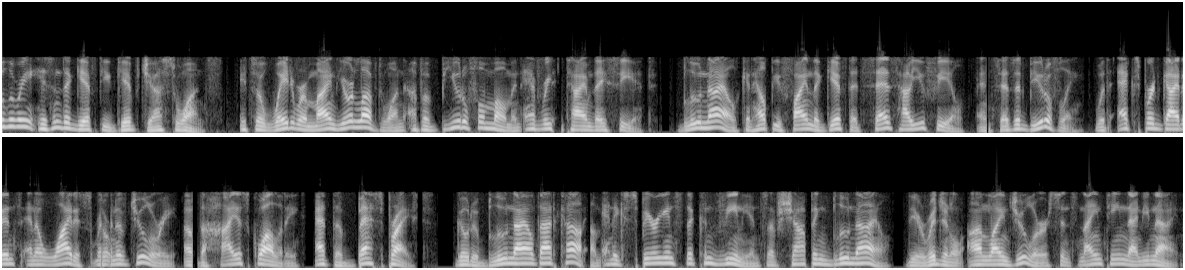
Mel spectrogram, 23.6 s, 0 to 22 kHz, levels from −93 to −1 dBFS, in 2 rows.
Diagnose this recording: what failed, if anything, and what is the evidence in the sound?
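Chunks out of order, at the buffer or network stage: a 100 ms block of speech was delivered late and played after the blocks that should have followed it. From 5.2 to 5.6 s the late block lands three blocks past its place, and at 12.7 to 12.9 s (just before "of jewelry") and 17.6 to 17.8 s (just before "and experience the convenience") it lands one block late. Nothing goes missing, but each spot sounds jumbled, with hard joins.

Packet loss filled with silence, at the network stage: lost packets were replaced with digital silence, so the speech drops out abruptly with hard edges. There is a 30 ms hole at 9.84 s, a 60 ms hole at 13.71 to 13.77 s right after "of jewelry", and another 60 ms hole at 15.96 to 16.02 s. The 60 ms gaps are exactly twice the 30 ms one, which fits 30 ms packets. The G.711 A-law telephone band underneath is heard throughout.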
